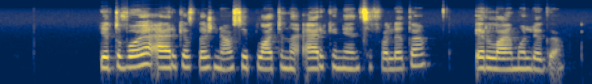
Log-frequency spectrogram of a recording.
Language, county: Lithuanian, Vilnius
